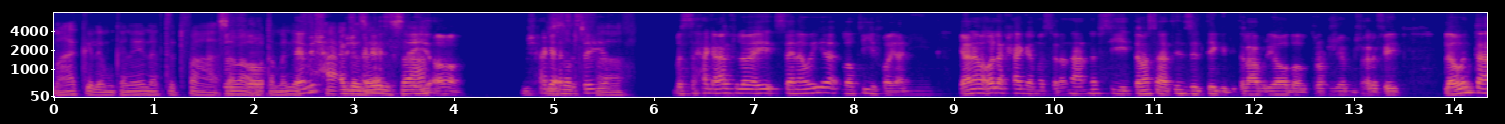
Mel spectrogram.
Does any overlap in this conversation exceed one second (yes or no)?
yes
